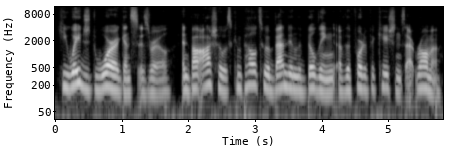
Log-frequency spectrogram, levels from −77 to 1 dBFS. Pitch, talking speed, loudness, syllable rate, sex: 160 Hz, 185 wpm, -21 LUFS, 5.5 syllables/s, female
